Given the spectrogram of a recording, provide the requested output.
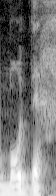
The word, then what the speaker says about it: Mordecai: primo, o açoeiro, desculpe, o Mordecai ou Mordei, né, como se fala em hebraico.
